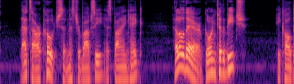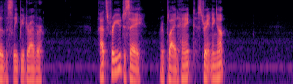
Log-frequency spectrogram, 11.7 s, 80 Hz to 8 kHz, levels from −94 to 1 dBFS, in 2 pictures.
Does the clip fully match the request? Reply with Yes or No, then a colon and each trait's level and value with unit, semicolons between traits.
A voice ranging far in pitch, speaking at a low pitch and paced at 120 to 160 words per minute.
Yes: wide, 5.7 semitones; low, 105 Hz; average, 150 wpm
